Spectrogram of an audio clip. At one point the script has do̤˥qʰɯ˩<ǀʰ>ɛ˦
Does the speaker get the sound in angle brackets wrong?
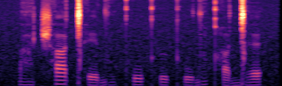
yes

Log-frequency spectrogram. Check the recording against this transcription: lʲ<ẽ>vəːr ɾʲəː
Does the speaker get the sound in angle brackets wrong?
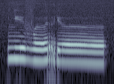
yes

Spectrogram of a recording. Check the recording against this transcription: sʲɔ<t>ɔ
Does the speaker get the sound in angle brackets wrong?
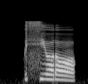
yes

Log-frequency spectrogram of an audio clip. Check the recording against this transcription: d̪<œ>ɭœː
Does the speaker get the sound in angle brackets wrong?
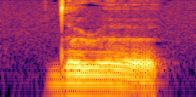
no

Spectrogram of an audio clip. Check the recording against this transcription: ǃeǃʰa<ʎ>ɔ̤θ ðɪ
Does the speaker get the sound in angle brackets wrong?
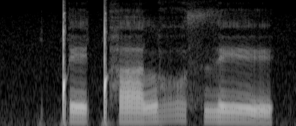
yes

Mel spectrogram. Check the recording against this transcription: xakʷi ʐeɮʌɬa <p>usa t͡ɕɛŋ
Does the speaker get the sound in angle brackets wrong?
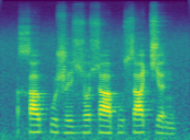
no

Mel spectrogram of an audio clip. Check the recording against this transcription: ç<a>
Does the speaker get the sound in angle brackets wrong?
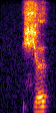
yes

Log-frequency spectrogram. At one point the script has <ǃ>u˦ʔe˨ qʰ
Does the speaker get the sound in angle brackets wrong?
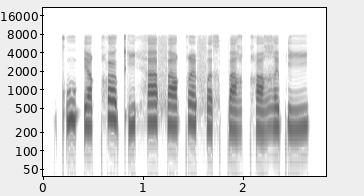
yes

